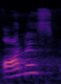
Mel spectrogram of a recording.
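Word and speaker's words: honest: Similarly third में है हमारे लिए ऑनेस्ट, ऑनर, आवर और आयर। ठीक, तो इसमें भी हमारा H साइलेंट है।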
